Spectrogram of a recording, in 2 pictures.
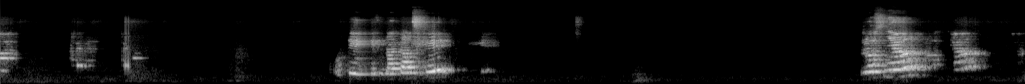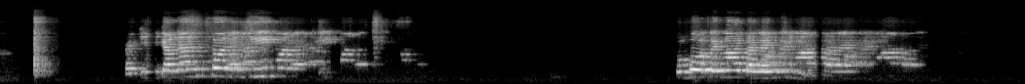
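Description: A young woman speaks with animation, heard through an online call.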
